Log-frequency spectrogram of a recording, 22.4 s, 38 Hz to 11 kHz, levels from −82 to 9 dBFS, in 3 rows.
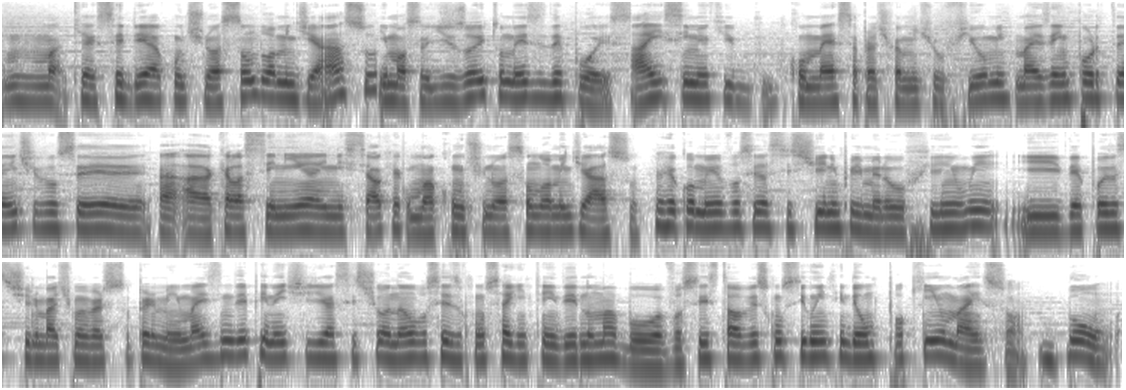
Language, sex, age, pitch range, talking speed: Portuguese, male, 10-29, 120-150 Hz, 195 wpm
